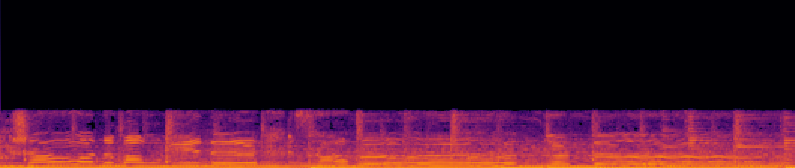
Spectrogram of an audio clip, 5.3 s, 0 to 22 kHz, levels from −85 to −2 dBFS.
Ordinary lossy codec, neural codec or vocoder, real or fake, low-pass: none; none; real; none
